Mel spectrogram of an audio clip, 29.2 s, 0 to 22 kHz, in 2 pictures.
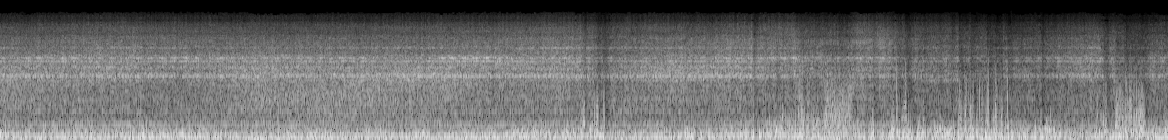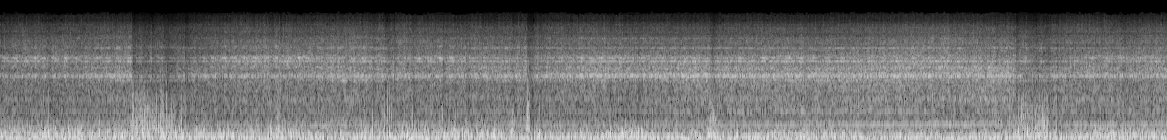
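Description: Jawa Babetta 210 moped's 50 cc two-stroke single-cylinder engine buzzing steadily at cruising speed, its pitch holding constant, over a low rush of wind on the microphone.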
